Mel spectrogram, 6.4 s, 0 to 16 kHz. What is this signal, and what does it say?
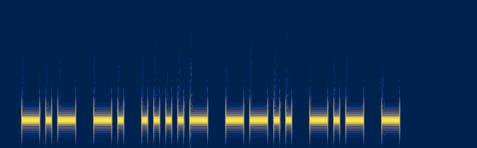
Morse code, heard as a keyed tone, about 15 wpm, 700 Hz. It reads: KN4ZKT
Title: K1USN SST QSO Practice - 15wpm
